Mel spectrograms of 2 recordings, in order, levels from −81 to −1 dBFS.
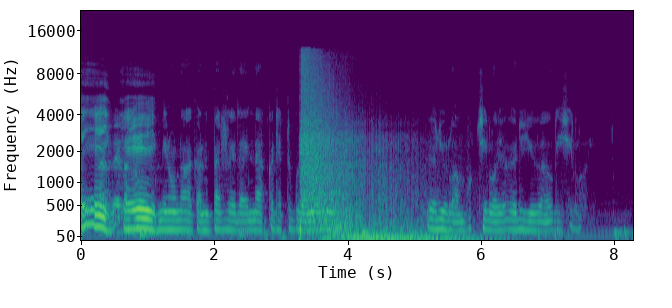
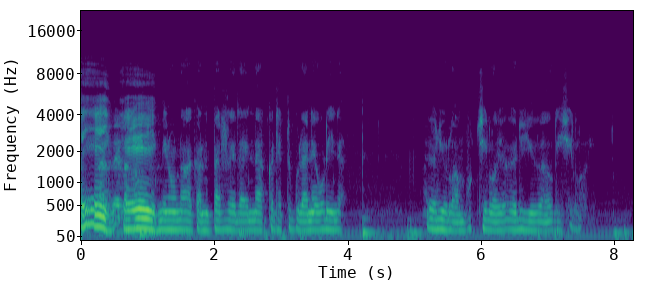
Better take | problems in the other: second | background sound (Explosion); 2 dB below the speech

